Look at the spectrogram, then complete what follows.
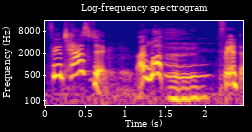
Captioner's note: laughing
